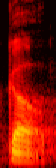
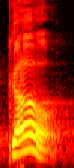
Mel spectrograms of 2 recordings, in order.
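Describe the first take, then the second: First: Much lower and softer Go; softly repeated command. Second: Loud, higher single word Go; proclaimed command. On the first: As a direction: let Go. drop to a near hush. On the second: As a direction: ring out Go. like a command from the pulpit. Preacher proclaims Jesus' command. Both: Acted.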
